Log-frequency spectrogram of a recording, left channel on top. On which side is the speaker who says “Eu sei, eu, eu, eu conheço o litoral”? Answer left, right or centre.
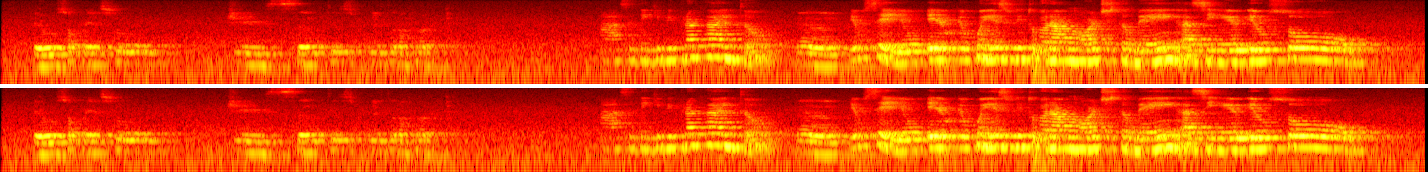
Left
